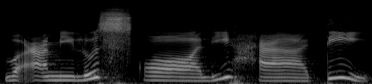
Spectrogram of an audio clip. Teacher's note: صاد کو ہمیں موٹا بھی ادا کرنا ہے اور سیٹی اور سختی سے بھی ادا کرنا ہے ، اور اسے ایک الف کے برابر بھی پڑھنا ہے، یعنی · ہا کے اوپر کھڑا زبر ہے، اس لیے ہمیں اسے ایک الف کے برابر پڑھیں گے۔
